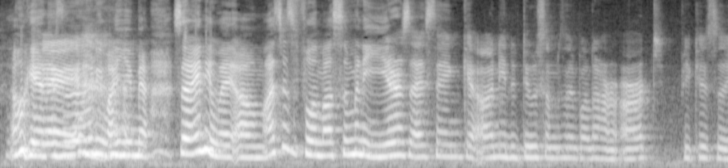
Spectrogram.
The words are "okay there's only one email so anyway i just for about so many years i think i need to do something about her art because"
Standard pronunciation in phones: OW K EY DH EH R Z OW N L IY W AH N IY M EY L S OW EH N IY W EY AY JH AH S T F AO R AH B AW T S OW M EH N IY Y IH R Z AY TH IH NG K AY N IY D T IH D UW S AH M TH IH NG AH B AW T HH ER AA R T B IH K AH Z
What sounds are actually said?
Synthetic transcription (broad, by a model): OW K EY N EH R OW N IY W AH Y IY M EY L S OW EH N IY W EY AY JH AH S T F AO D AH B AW T S OW M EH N IY Y IH R Z AY TH IH NG K AY N IY D T IH D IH S AH M TH IH NG AH B AW T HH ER AA R T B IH K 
